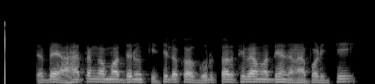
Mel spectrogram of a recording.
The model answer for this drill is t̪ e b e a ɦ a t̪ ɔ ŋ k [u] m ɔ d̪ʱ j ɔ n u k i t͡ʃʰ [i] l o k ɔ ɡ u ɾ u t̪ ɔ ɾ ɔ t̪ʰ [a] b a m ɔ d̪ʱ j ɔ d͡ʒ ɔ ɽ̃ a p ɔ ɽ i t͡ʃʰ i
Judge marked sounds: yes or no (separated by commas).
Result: no, yes, no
